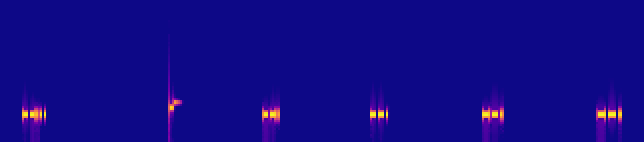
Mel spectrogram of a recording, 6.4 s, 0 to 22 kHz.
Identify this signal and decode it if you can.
Morse code, heard as a keyed tone, about 56 wpm, spaced as for 9 wpm, 700 Hz. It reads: 7 GGGG
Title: Speed-Racing Single Letter-Number 45wpm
